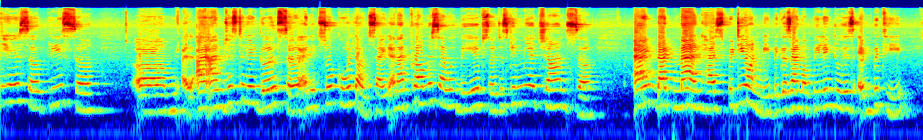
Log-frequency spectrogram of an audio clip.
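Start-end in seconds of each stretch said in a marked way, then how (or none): none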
